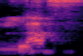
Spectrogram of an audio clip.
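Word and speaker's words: laugh: যে এটা খেয়াল করবেন, এটার উচ্চারণের সাথে আর বানানের সাথে কোনো মিল নেই, এই জন্য এটা খেয়াল করবেন ভালো করে। এটার বানান একরকম, উচ্চারণটা আর একরকম। লাফ, লাফ, লয় আকার ফ, লাফ, এই এরকম এটার উচ্চারণটা হবে।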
